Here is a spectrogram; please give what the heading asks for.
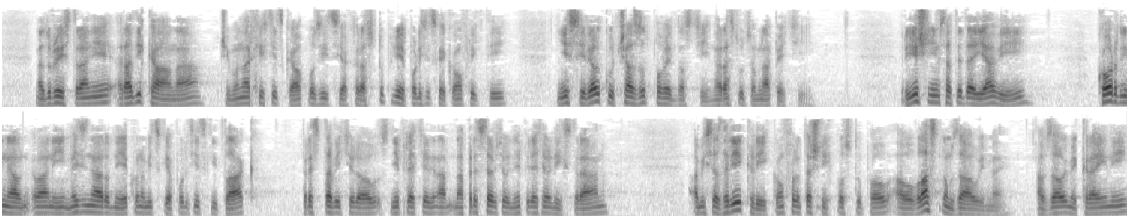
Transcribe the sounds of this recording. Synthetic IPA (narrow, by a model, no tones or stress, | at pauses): nad̪ɾuɦɛjst̪ɾaɲɛɾad̪ikaːlnat͡ʃimɔnaɾxist̪it͡skaːɔpɔziːt͡siak̚t̪ɔɾaːst̪upɲujɛpɔlit̪it͡skɛːkɔnflikt̪i | ɲɪɛsɪɛʋɛʎkuːt͡ʃazzɔt̪̚pɔʋɛd̪nɔscḭnaɾast̪uːt͡sɔmnapɛcḭː | ɾɪɛʃɛɲiːmsat̪ɛd̪ajaʋiː | kɔɔɾd̪inɔʋaniːmɛd͡zinaːɾɔd̪niːɛkɔnɔmit͡skiapɔlit̪it͡skiːt̪lak | pɾɛt̪st̪aʋicɛʎɔʊzɲɛpɾɪaɛnapɾɛt̪st̪aʋicɛʎɔɲɛpɾɪacɛʎniːxst̪ɾaːn | abisazɾɪɛklikɔnfɾɔnt̪at͡ʃniːxpɔst̪upɔʊa̰ʋɔʋlast̪nɔmzaːujmɛ̰ | ʔavzaːujmɛkɾajini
